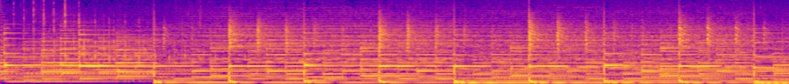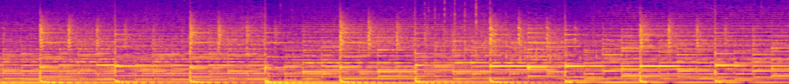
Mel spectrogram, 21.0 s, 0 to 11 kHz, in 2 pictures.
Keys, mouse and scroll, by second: 0.6 click, 1.7 ctrl+t, 2.1 scroll down 1, 3.0 click, 8.7 scroll down 1, 10.9 click, 14.8-15.2 typing, 17.2 typing, 17.9 click, 19.4 click, 20.3 scroll up 1.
